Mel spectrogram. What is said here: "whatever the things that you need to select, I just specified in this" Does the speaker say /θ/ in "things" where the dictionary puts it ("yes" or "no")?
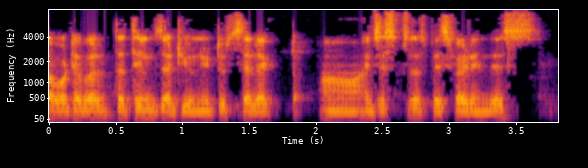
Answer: no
